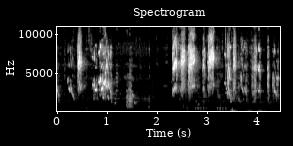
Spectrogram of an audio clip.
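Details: Several budgies give loud, harsh chirps and squawks in two bursts separated by a short quiet spell, with some low rough sound under the second burst.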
